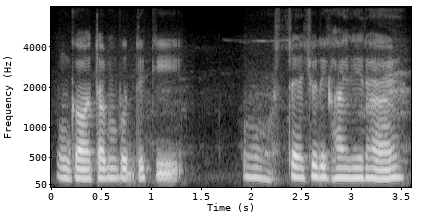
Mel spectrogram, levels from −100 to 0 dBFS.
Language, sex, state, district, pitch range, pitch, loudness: Hindi, female, Uttar Pradesh, Lalitpur, 150-165 Hz, 160 Hz, -18 LUFS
